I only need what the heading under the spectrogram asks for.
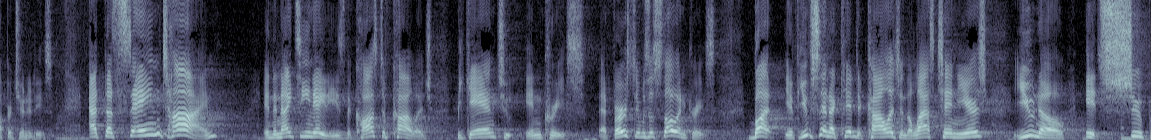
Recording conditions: large echoing room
